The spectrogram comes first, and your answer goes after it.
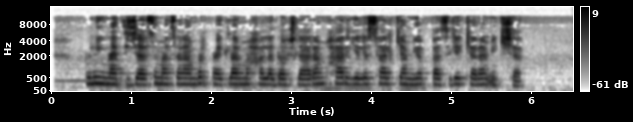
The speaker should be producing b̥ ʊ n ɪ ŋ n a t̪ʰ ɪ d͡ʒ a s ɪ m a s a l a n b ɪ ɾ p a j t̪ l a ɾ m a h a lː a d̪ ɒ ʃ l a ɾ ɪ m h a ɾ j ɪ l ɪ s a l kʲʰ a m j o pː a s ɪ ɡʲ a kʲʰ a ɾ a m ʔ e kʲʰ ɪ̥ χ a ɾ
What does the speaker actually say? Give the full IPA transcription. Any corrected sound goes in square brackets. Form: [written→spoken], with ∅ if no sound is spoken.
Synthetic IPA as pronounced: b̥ ʊ n ɪ ŋ n a t̪ʰ ɪ d͡ʒ a s ɪ m a s a l a n b ɪ ɾ p a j t̪ l a ɾ m a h a lː a d̪ ɒ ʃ l a ɾ ɪ m h a ɾ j ɪ l ɪ s a l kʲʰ a m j [o→ɒ] pː a s ɪ ɡʲ a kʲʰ a ɾ a m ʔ e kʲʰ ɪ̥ [χ→ʃ] a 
